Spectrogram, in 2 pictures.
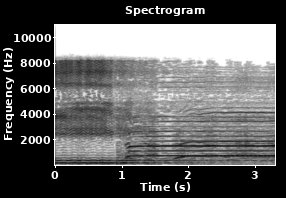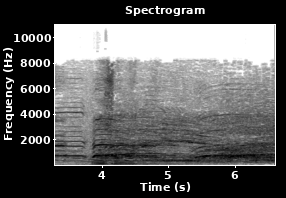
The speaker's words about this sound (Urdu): جتنی طاقت کے ساتھ برادران نے نعرہ لگایا, اتنی طاقت کے ساتھ اپنے جواب نہیں دیا. تمام برادران وہ دوبارہ نعرہ لگائیں تاکہ پورے مل کے ہاتھوں کو بلند کر کے جواب ملے.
